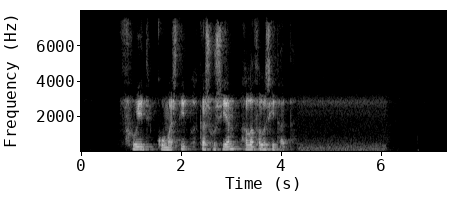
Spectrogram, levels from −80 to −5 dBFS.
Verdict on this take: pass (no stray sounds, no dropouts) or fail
pass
